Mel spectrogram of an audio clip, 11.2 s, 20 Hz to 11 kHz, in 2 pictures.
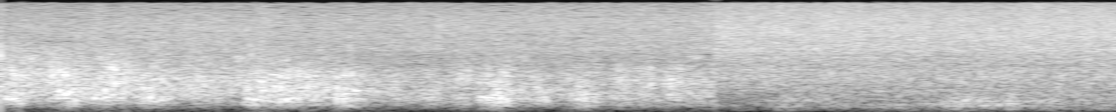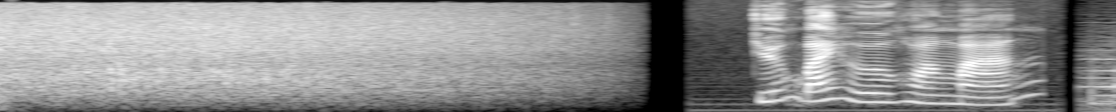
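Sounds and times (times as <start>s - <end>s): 
low thunder rumbling: 0.0s - 5.6s
heavy rain pouring: 0.0s - 8.8s
speech: 9.4s - 10.8s.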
